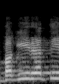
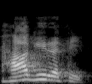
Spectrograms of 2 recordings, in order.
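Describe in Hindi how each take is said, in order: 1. पहला स्वर छोटा 'a' है। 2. पहला स्वर लंबा 'aa' है।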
